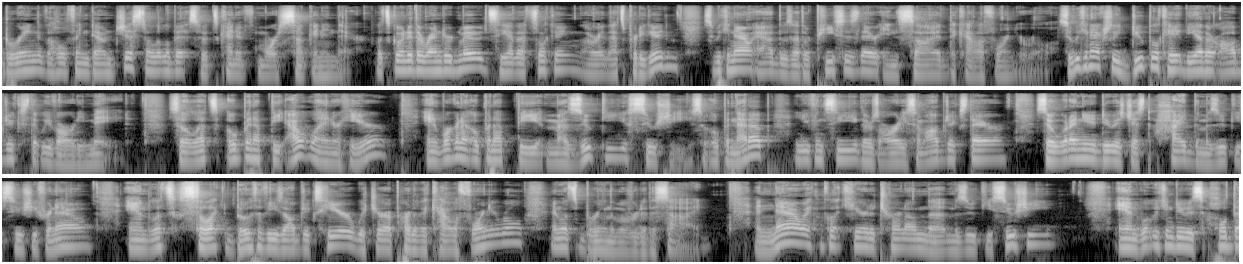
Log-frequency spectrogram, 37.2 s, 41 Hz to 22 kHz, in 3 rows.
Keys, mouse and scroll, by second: 1.3-1.9 drag, 1.5 Tab, 1.6 scroll down 1, 1.9 a, 2.3 scroll down 1, 2.9-4.1 middle drag, 3.0 a, 3.4 scroll down 1, 3.8 scroll up 1, 4.1 typing, 4.3-5.1 middle drag, 4.6 scroll down 1, 6.0-7.2 middle drag, 6.1-7.2 scroll up 1, 7.3 middle click, 7.5-8.4 shift+middle drag, 7.5-8.4 shift+scroll up 1, 8.6 middle click, 8.9 typing, 9.3 shift+middle click, 9.5 shift+middle drag, 9.9 shift+middle click, 10.1-10.8 shift+middle drag, 10.5 Tab, 10.9-12.5 middle drag, 12.5-14.5 shift+scroll up 1, 12.7-14.5 shift+middle drag, 14.5 shift+scroll up 1, 14.5-17.3 drag, 15.4 typing, 18.6 click, 19.0-19.6 scroll down 1, 19.3-20.8 shift+middle drag, 19.6-20.6 shift+scroll up 1, 20.6 shift+scroll down 1, 20.7 shift+scroll up 1, 20.9 shift+middle click, 21.2-22.5 shift+middle drag, 22.7-24.7 middle drag, 24.7 click, 25.3-26.1 scroll up 2, 25.4-27.0 middle drag, 26.1-27.8 scroll up 2, 27.0 shift+right drag, 27.8-28.5 shift+scroll up 1, 28.5-28.9 shift+scroll up 1, 28.9-30.0 scroll down 3, 30.0 g, 30.2-31.4 middle drag, 31.4-34.4 drag, 35.0 shift+middle click, 35.2-36.8 scroll up 2, 36.8 scroll up 1, 36.9-37.1 right drag.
